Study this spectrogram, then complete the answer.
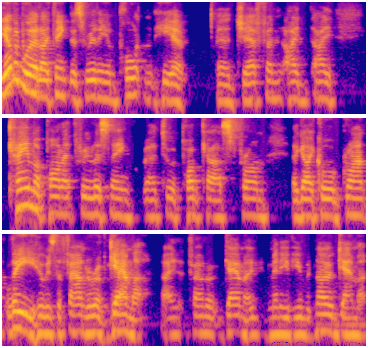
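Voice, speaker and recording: In a very clean recording with a silent background, a man with a fairly high, somewhat breathy voice and a dark, mellow tone talks at a moderate pace with fairly even intonation. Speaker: business speaker. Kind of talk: panel interview. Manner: halting with fillers.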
